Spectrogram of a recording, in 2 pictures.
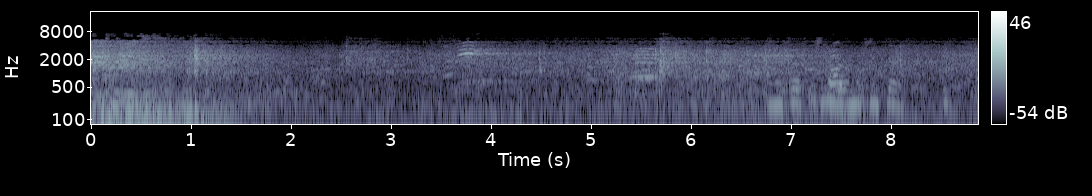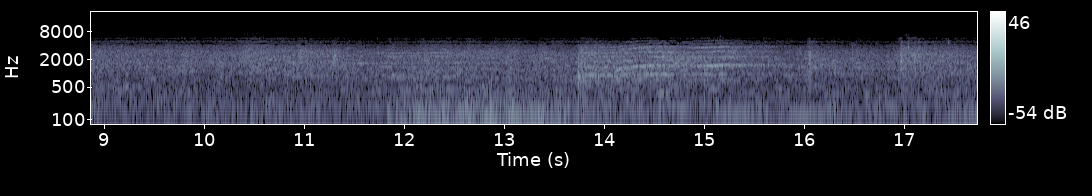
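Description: Hockey sticks click and smack against the puck.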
